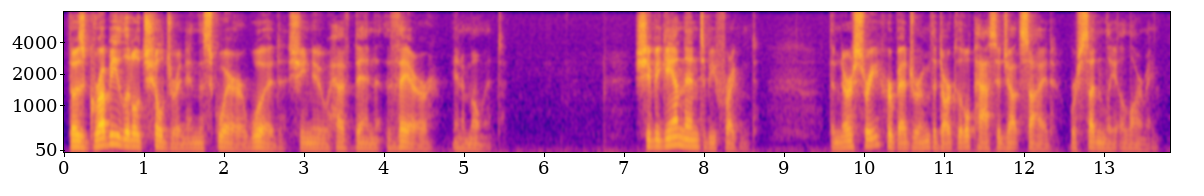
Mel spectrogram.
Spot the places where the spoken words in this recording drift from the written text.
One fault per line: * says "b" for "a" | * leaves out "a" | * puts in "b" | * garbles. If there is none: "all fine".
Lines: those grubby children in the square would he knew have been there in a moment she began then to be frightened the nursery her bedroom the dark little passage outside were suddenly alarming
* puts in "little"
* says "she" for "he"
